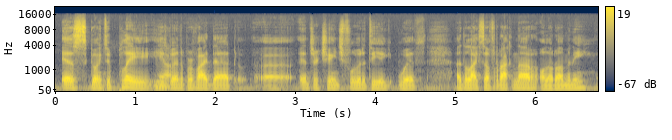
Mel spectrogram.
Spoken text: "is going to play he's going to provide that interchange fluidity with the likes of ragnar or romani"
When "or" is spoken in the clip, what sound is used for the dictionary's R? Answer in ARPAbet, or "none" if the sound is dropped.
L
